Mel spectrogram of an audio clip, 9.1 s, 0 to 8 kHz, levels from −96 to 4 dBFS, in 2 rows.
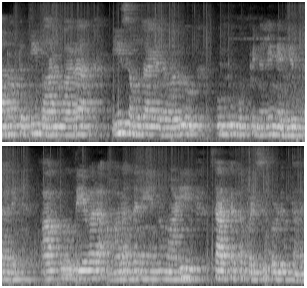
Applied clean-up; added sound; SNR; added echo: none; Fireworks; 19 dB; reverberation time 0.8 s.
